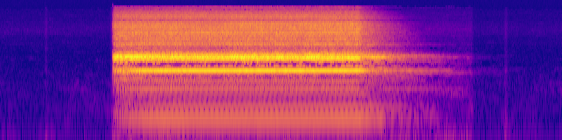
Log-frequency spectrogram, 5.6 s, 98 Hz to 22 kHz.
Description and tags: Warble Alarm Mono
Mono recording of an industrial warble alarm in a large concrete room.
Warble alarms are used as warning alerts, to indicate the start of motion in an industrial setting, or on cranes to give notice of overhead loads.
Recording was made using a TSB-165A Alice microphone and a Tascam DR-70D recorder.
